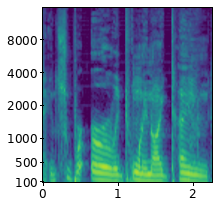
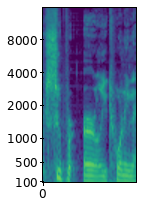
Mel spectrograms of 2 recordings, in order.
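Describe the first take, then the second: First: Put-on British "twenty noineteen"; playful fake British vowels on "nineteen"; mock British accent. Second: Said in the usual way. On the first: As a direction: slip into a hammed-up British accent. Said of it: "I don't know why I'm doing an accent".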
